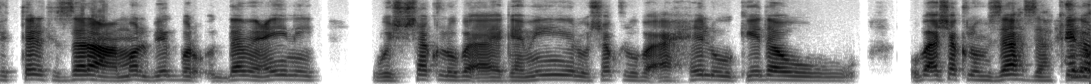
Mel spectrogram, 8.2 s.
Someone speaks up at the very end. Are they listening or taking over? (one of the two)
taking over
